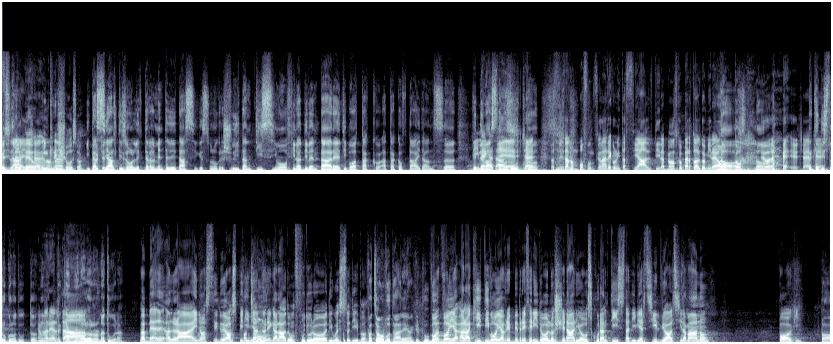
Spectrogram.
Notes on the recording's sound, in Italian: puntate registrate live a Bologna lo scorso settembre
